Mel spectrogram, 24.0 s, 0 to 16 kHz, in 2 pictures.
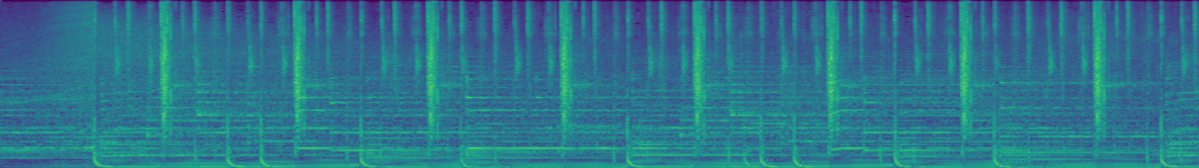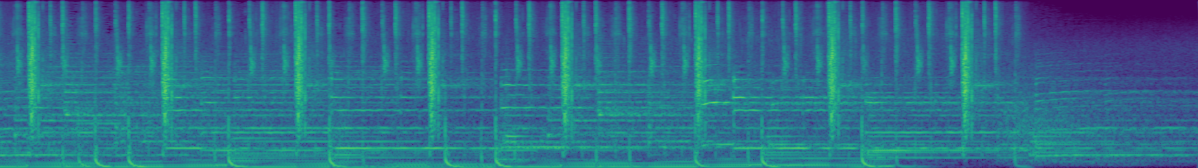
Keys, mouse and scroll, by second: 1.8-4.5 drag, 2.5-3.3 typing, 3.9 Return, 5.3 click, 6.7 click, 7.5 click, 8.3 click, 9.1 click, 10.0 click, 10.5 drag, 13.6-16.0 drag, 14.6 0, 14.8 ., 15.1 8, 15.4 Return, 16.6-18.3 drag, 17.1 0, 17.2 ., 17.4 1, 17.6 Return, 18.5-20.0 drag, 21.1-22.4 alt+middle drag.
